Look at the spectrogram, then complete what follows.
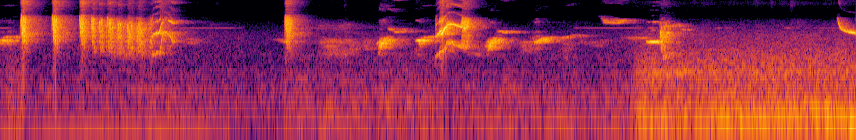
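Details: Oriental magpie-robin lure call to get other magpie-robins singing; a quick rattle of harsh notes, then twisting whistled slurs and scratchy phrases, ending in rising whistles over background rumble.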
